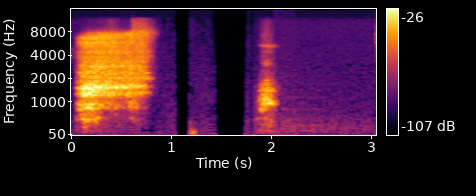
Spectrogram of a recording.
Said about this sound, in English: And when I had COVID every day, I couldn't do the real fast breathing, mm-hmm. but I would breathe in like this.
